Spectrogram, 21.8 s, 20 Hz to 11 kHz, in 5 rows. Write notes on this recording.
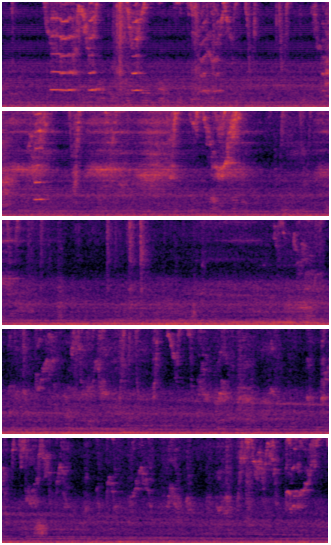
Line10 (Shanghai Metro), from Wujiaochang Station to North Sichuan Road station, Binaural recording, Zoom H6+ Soundman OKM II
